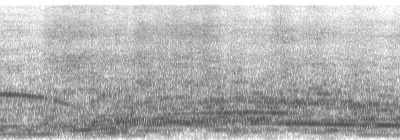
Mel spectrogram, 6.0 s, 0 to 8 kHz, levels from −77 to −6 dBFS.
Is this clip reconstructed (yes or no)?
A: yes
